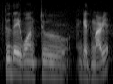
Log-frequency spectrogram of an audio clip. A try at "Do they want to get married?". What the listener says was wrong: Okay, es muy importante la D. En inglés no es the, es d. Do they. Con la lengua arriba. Do y th fuera. Do they want to get married? Do they want to get married?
